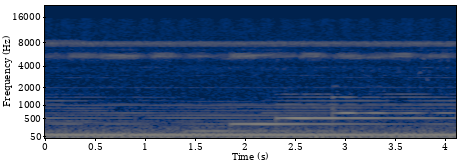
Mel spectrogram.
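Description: Quiet ambient meditation music of long held notes over a low steady drone, with crickets chirping in a slow, even pulse of about two chirps a second.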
